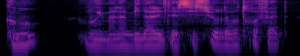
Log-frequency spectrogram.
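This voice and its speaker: A man's voice: lowish voice, little pitch movement, moderate pace, warm tone, husky. A man voicing a formal, skeptical male examining magistrate who questions a detective. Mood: probing.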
